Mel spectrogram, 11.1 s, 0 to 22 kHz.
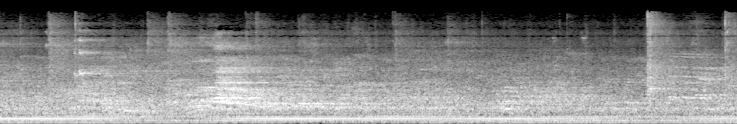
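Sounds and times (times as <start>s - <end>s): distant chatter: 0.0s - 11.0s
steady low hum: 0.0s - 11.0s.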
